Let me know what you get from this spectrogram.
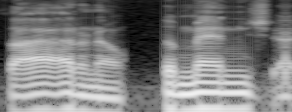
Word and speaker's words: Menge: It's in Past Christiane, but it's on the, what is it, the Menge? – Menge. – M-E-N-G-E. I think it's pronounced Menge.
